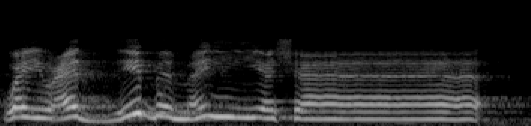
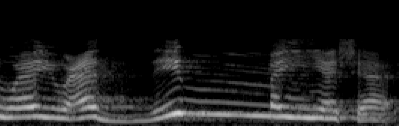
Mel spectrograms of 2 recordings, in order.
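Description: First: The b is released clearly before the m. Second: The b merges into a doubled m sound. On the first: "نقلقل الباء" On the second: "نضغم في الباء في الميم، فننطق بميم مشددة"

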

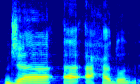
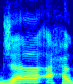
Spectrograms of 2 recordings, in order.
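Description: First: Both glottal stops are fully pronounced. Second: Only one glottal stop is pronounced. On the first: "التقى همزتان" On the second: "فاكتفوا بهمزة"

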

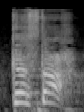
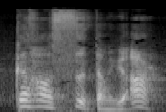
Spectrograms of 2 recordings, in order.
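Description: First: Most syllables are swallowed into a short mumble. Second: Every syllable is clearly pronounced. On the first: "吃字最严重的" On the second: "他说的是"

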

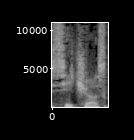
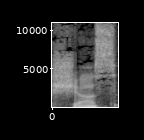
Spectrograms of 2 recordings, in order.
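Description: First: All syllables of the word are pronounced. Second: Part of the word is dropped. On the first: The speaker calls it right. "слова «сейчас»" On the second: The speaker calls it wrong. "распространившейся сейчас произносительной форме, хотя и не норме"

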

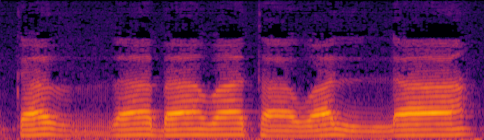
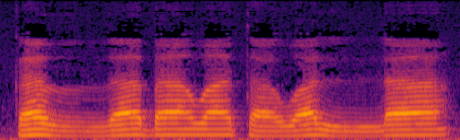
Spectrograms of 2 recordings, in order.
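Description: The two takes are said the same way.

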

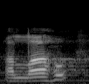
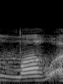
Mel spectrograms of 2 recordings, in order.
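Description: First: The first vowel is drawn out like a question. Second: The first vowel is short and plain. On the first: It turns the word into a question. The speaker calls it wrong. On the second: It is a plain statement of the name. The speaker calls it right.

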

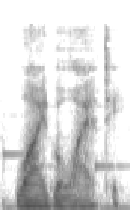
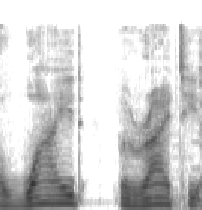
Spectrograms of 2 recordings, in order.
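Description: First: Both words start with a W sound. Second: The first word starts with W, the second with V. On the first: The speaker calls it wrong. "都读成我哋广东话有嘅W sound 就变咗wide variety" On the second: The speaker calls it right. "我哋第一个系W wide，第二个系V sound"

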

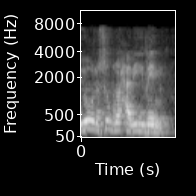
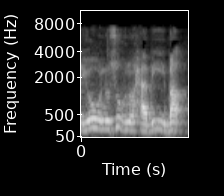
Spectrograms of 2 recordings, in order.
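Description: First: The last word ends with an added n sound. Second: The last word ends without an added n sound. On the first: The name is treated as fully declinable. The speaker calls it wrong. "ولا تقل يونس بن حبيب" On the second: The name is treated as feminine, so it takes no nunation. The speaker calls it right. "فقل يونس بن حبيب"

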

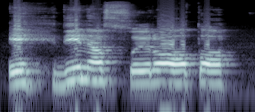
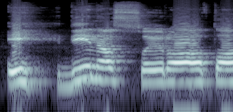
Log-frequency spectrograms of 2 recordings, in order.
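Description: No difference in how they are said.

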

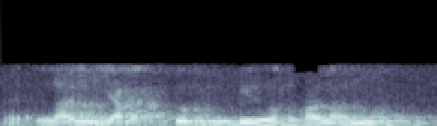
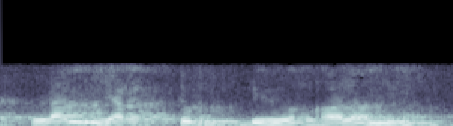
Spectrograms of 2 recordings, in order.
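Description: No difference in how they are said.

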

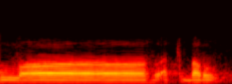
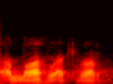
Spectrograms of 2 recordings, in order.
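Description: First: The final r carries an added vowel. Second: Normal length, ending on a silent r. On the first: The speaker calls it wrong. "ولا أيضا تحرك حرف الراء بأي حركة" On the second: The speaker calls it right. "لأنك تقف فتسكت فتقول الله أكبر"

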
